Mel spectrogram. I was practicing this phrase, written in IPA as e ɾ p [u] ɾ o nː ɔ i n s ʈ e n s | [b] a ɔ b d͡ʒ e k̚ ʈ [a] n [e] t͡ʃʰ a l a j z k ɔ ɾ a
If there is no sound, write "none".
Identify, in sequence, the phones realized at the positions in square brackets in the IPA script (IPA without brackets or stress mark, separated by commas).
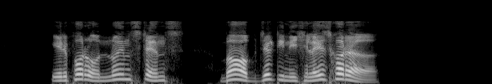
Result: ɔ, b, i, i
